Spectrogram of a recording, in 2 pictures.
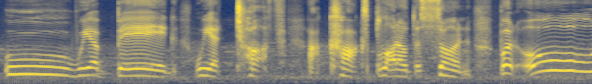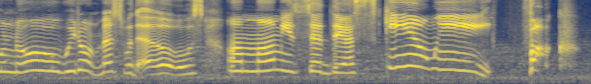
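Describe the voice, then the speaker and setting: An actress playing a short-tempered, bossy noblewoman on the run in a fantasy audio drama, gruff and profane. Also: high voice, animated, takes it slowly, fairly bright tone, heavily acted. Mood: furious, mocking. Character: foul-mouthed, short-tempered fugitive noblewoman commanding a party.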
